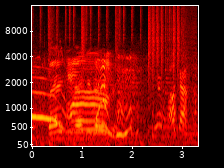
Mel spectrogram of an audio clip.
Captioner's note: drowned out by silly cheers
